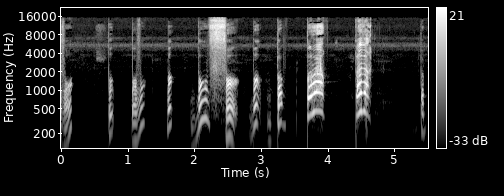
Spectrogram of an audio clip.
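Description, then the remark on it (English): A rooster clucks in a run of about a dozen short, loud, throaty calls, a few rising into raspy squawks, spaced irregularly with brief pauses between them. “The chicken came along with me tonight, so answer away.”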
